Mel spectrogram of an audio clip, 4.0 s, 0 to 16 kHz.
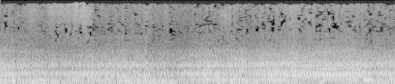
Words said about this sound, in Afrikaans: Turbo traagheid wat maak dit mens nie sommer 'n gaping vinnig kan vat in stadsverkeer nie. Discovery Sport die 81 SE se 2 liter turbo diesel stoot 132 kW en 430 Nm wrinkrag uit.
